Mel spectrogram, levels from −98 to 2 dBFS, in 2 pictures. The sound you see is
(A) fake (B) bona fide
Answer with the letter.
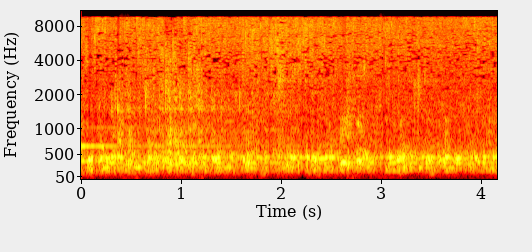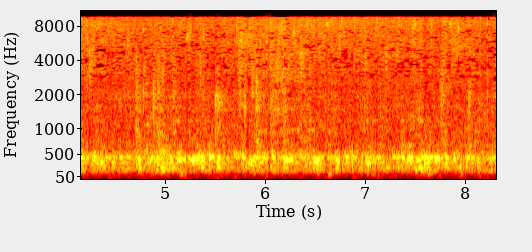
B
